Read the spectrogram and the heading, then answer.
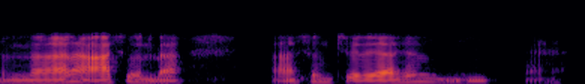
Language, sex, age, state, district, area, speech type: Bengali, male, 45-60, West Bengal, Hooghly, rural, conversation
